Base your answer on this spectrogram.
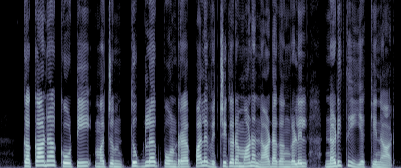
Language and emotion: Tamil, neutral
